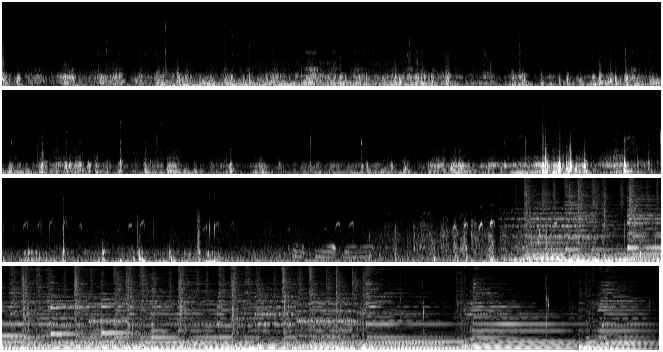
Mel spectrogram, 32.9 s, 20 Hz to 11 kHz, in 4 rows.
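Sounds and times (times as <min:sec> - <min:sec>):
muffled underwater sloshing: 0:00.0 - 0:24.4.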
